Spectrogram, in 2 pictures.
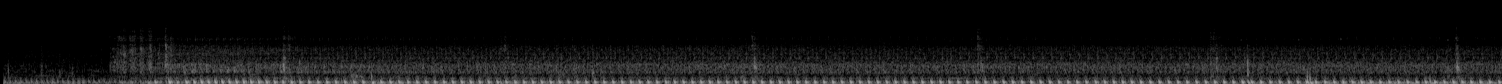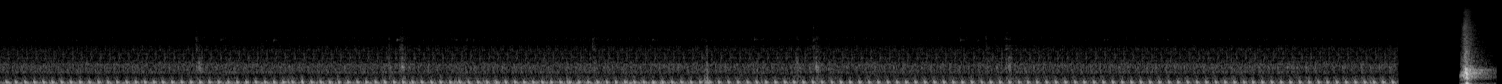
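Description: Yamaha R15 V3's single-cylinder four-stroke engine starts about a second in and idles steadily. Faint clicks come about every two seconds as the foot lever is shifted through the gears. Near the end the sound cuts off and is followed by a short loud burst.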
